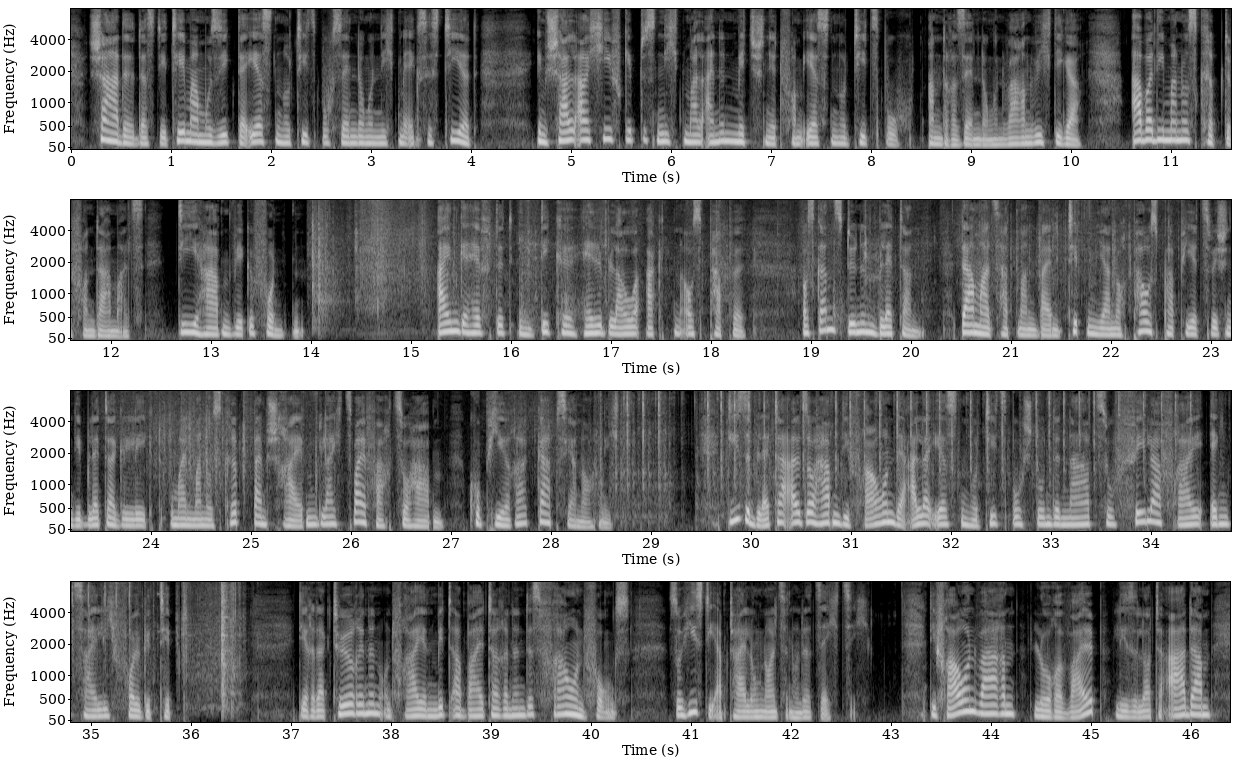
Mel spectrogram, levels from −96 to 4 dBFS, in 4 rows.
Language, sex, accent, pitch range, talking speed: German, female, German, 130-170 Hz, 135 wpm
